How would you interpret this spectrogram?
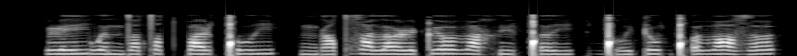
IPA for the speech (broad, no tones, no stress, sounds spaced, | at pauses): ɭ e i̯ w ə n d u tˤ y tˤ p a ɭ ǃ u i̯ | ŋ ɡ a tˤ zˤ u l ɔ ɭ ə ʈ y u̯ ðˤ ə x y ǃ ə i̯ | ɡ͡ǃ o i̯ ʈ o ǃʼ y ðˤ e zˤ y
